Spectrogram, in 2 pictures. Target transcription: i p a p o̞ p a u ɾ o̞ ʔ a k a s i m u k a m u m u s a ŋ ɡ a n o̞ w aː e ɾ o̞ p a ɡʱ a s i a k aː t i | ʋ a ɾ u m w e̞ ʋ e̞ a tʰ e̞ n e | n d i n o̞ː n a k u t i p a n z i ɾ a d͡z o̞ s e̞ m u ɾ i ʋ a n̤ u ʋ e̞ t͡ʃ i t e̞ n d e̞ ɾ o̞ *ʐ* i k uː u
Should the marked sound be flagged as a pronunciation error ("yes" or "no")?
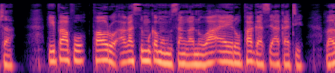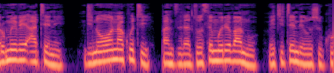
no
